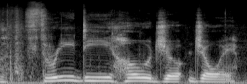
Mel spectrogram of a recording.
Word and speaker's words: 3DHOJOR: and they are called 3D ho joy. I think I asked them how to pronounce it and they said the R is pronounced like a Y and they said ho is like home and so I assume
